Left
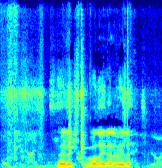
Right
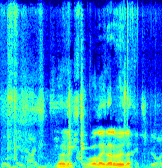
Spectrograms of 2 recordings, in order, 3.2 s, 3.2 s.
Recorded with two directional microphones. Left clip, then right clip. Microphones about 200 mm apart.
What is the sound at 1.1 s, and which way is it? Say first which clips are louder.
Cutlery: right 1 dB; centre (ahead or behind).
